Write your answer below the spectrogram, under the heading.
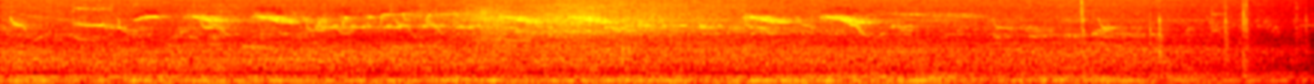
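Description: Brambling calls: a quick scatter of short, high chirps and thin sweeps, over a steady low rumble of background noise.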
